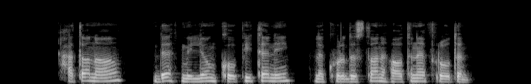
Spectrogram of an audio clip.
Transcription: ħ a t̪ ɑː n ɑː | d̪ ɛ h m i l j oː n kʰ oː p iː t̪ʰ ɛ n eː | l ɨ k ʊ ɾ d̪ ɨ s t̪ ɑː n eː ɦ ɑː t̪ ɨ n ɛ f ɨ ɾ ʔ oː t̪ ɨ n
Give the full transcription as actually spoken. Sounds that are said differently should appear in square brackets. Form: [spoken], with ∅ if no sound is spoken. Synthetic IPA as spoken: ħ a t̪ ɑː n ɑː | d̪ ɛ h m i l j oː n kʰ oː p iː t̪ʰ ɛ n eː | l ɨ [kʰ] ʊ ɾ d̪ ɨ s t̪ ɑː n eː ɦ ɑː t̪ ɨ n ɛ f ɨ ɾ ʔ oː t̪ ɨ n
